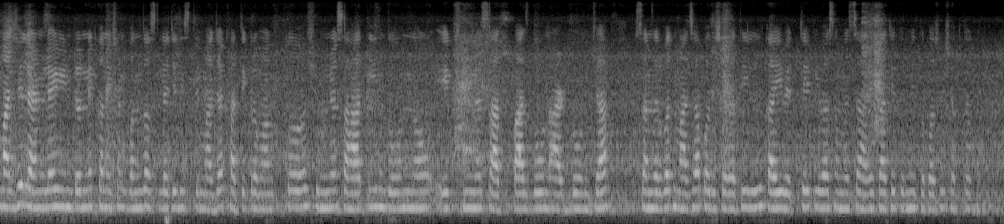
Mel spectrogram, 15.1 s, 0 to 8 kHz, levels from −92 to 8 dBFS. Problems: constant background noise, background conversations at intervals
